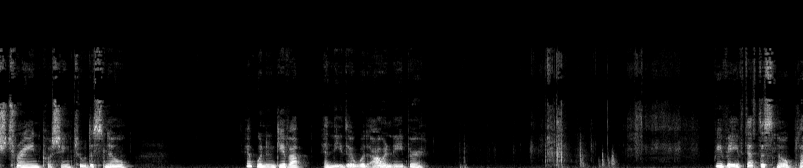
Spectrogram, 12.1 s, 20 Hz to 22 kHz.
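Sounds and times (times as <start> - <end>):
page turning paper rustles: 6.9 - 10.6.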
